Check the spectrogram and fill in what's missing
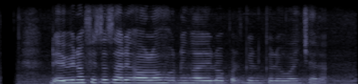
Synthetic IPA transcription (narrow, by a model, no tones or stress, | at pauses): dɛwinɔfisasaɾiɔlɔɦɔk̚nəŋaliɾɔbərt̪̚ɡənkəlewaɲt͡ʃaɾa̰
